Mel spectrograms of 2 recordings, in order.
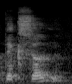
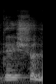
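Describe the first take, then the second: First: The middle consonant is a 'ks' sound. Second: The middle consonant is a 'sh' sound. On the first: It is the common way people say it. The speaker calls it wrong. "et non pas d'Exon" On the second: It honours the man's Occitan origin. The speaker calls it right. "je me plais à prononcer d'Eschon"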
